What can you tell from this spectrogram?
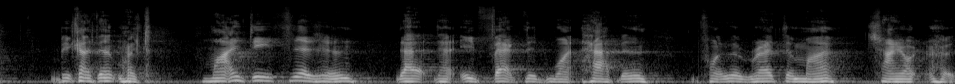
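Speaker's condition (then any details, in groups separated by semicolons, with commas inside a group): Cerebral palsy; affects speech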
